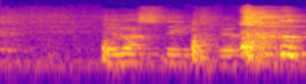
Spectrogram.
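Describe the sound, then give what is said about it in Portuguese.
Quiet coughing from a person who is sick, with a few rough bursts spaced through the moment and some voiced, throaty sound mixed in. “Mas tu ainda tá tossindo?”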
